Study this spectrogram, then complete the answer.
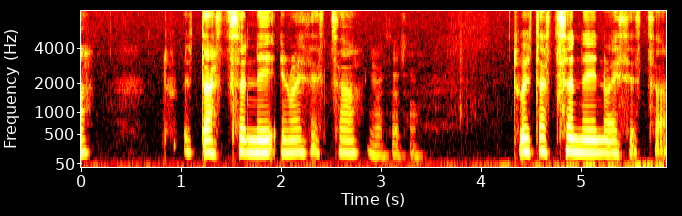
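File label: "tynnu" Welsh, spoken word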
